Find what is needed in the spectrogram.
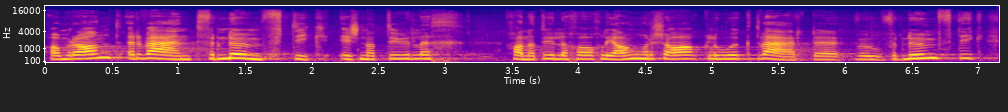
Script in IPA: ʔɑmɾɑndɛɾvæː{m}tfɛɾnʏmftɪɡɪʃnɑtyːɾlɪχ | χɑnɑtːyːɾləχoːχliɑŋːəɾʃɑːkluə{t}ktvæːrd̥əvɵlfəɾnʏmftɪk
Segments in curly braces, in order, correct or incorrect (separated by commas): incorrect, incorrect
